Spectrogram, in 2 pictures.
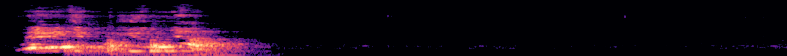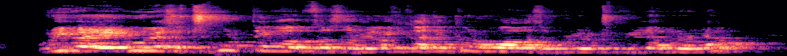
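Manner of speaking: loud accusing gripe; angry complaint. Acted. Preacher voicing Israelites accusing Moses of dragging them out to die, loud anger. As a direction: throw the blame at the leader.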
